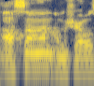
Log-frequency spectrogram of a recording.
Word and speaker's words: Assam: And it's pronounced Assam.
